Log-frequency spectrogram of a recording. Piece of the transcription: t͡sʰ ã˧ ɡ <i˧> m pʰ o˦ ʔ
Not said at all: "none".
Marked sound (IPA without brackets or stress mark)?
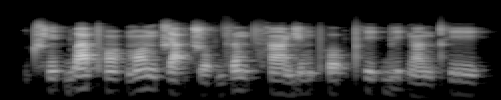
i˧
